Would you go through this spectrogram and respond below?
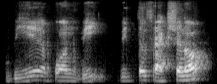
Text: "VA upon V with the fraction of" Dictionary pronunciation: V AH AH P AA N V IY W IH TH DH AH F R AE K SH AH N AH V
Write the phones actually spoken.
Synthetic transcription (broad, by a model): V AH AH P AA N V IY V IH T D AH F R AE K SH AH N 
